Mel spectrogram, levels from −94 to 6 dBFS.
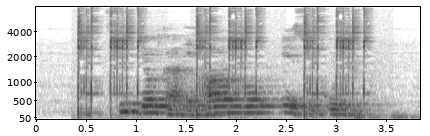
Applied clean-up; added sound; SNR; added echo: none; Fart; 4 dB; reverberation time 0.8 s.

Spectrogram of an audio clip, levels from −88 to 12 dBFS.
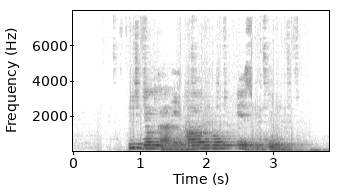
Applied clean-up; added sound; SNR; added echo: neural separator model SepFormer DNS4.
